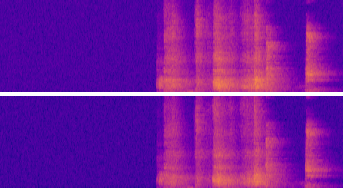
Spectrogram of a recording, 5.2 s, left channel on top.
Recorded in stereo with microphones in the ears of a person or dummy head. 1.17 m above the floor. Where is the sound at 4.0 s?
25° right (ahead or behind), 1.2 m.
